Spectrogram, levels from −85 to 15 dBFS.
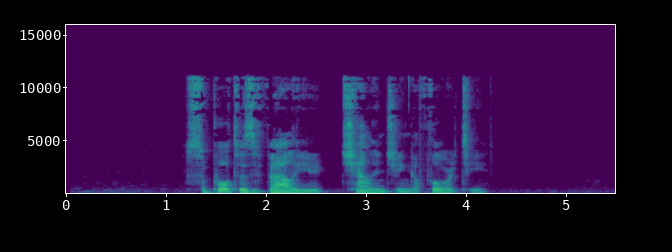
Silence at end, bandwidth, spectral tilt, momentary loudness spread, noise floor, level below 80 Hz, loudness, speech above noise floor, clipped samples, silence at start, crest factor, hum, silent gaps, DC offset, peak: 1.3 s; 11.5 kHz; -5 dB/octave; 13 LU; -72 dBFS; -56 dBFS; -24 LUFS; 49 dB; under 0.1%; 1.2 s; 18 dB; none; none; under 0.1%; -8 dBFS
